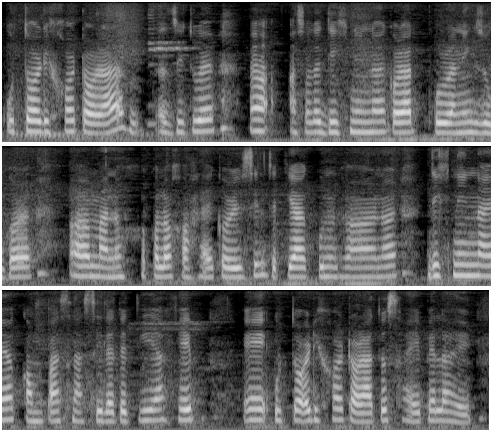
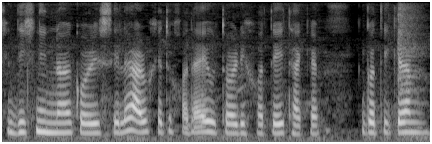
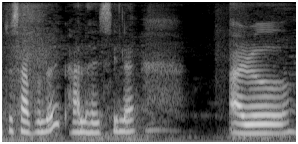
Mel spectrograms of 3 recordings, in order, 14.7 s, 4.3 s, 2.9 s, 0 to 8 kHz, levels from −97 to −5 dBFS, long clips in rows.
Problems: background sounds at intervals, background conversations at intervals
